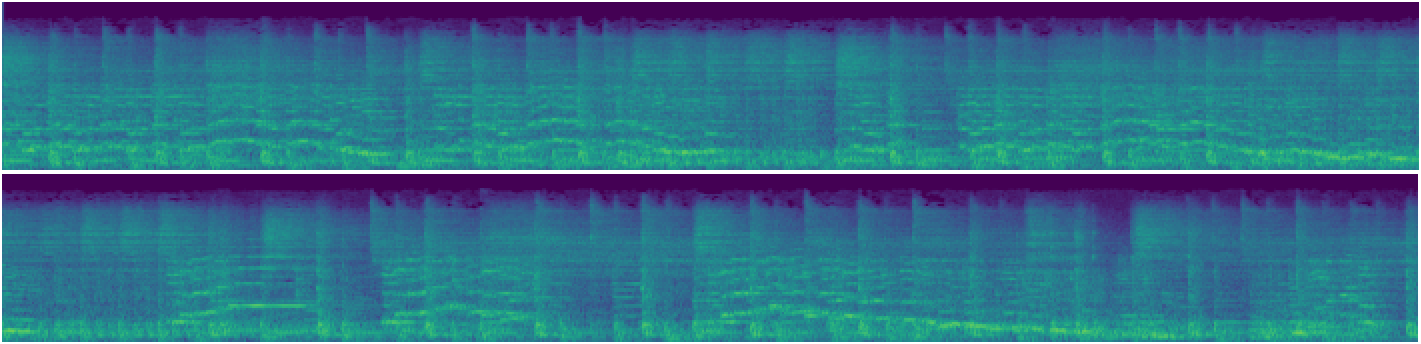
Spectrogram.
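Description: Live jazz-fusion band playing a funk tune: a guitar lead of quick runs and sliding, bending phrases over a drum kit.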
